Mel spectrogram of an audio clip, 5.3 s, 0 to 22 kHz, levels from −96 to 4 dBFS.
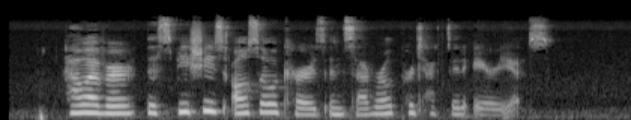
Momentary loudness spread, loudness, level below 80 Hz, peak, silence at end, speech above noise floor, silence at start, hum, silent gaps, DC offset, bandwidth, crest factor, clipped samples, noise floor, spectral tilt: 16 LU; -25 LUFS; -58 dBFS; -6 dBFS; 0.7 s; 35 dB; 0.3 s; none; none; under 0.1%; 12.5 kHz; 22 dB; under 0.1%; -60 dBFS; -3 dB/octave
